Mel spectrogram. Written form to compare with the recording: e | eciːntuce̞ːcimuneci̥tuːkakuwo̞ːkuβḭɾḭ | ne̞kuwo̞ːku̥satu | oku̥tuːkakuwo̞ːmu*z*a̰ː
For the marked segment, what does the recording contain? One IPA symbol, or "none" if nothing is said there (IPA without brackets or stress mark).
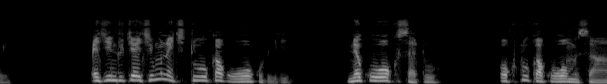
s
